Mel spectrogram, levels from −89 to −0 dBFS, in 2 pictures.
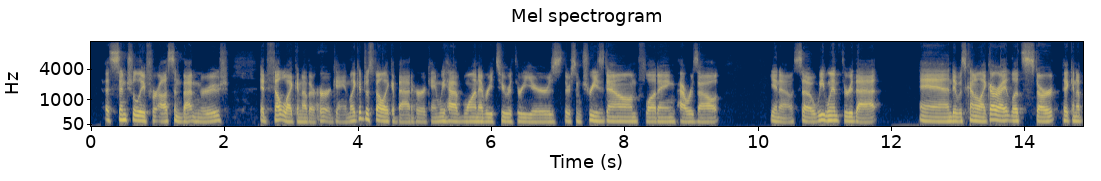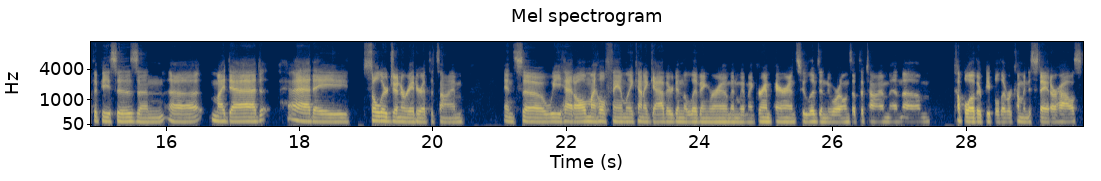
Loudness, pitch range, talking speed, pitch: -19 LUFS, 115-135 Hz, 220 wpm, 125 Hz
